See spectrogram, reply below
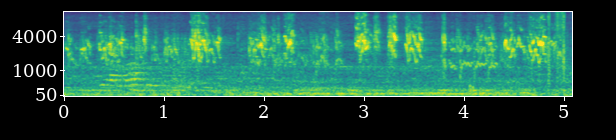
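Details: Budgerigars chattering and squawking densely, harsh buzzy notes and chirps in quick bursts throughout, with a low hum underneath.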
